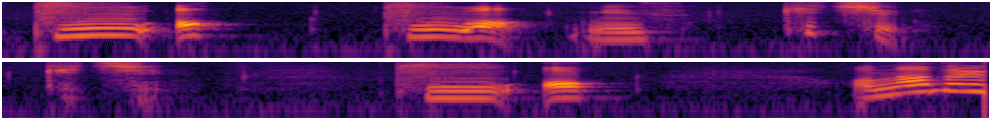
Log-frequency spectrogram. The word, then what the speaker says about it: 부엌: Again, it's not 부엌. It's 부엌.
